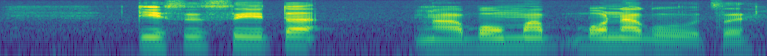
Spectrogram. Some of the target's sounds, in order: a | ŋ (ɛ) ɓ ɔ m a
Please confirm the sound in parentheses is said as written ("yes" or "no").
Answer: no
